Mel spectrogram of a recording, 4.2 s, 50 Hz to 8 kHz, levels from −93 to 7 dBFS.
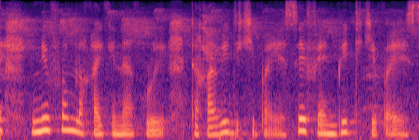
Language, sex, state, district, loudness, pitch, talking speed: Nagamese, female, Nagaland, Dimapur, -17 LUFS, 195 Hz, 170 wpm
